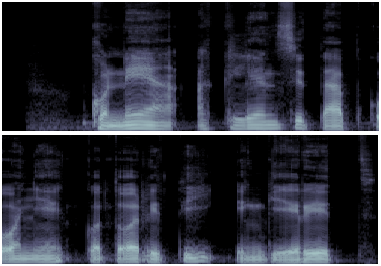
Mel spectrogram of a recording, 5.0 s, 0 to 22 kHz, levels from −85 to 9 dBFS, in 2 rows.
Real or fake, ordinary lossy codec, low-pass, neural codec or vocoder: fake; none; none; vocoder, 44.1 kHz, 128 mel bands, Pupu-Vocoder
